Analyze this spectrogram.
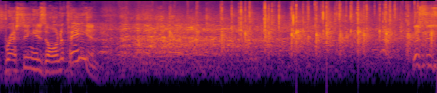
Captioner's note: audience laughing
